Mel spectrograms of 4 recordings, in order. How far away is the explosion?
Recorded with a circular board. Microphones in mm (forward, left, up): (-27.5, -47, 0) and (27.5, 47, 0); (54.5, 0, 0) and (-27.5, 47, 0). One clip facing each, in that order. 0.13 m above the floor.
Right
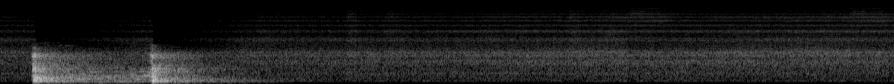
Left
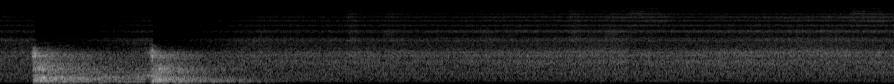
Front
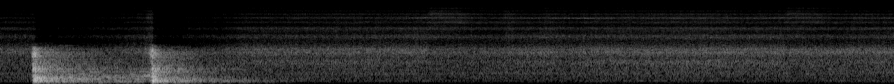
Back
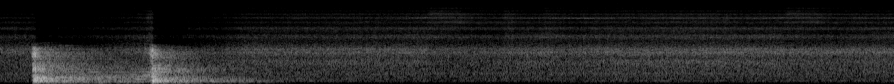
About 0.7 m.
